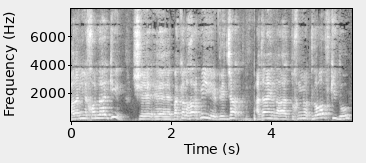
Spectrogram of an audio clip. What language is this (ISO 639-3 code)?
heb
